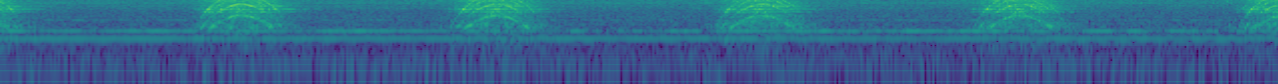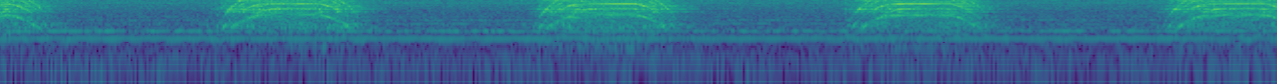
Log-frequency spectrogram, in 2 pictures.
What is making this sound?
slide rail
